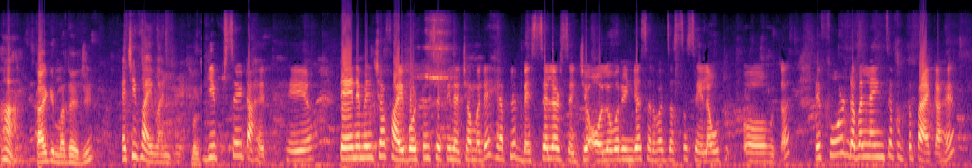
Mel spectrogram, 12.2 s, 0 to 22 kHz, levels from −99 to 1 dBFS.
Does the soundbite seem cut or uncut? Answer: cut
